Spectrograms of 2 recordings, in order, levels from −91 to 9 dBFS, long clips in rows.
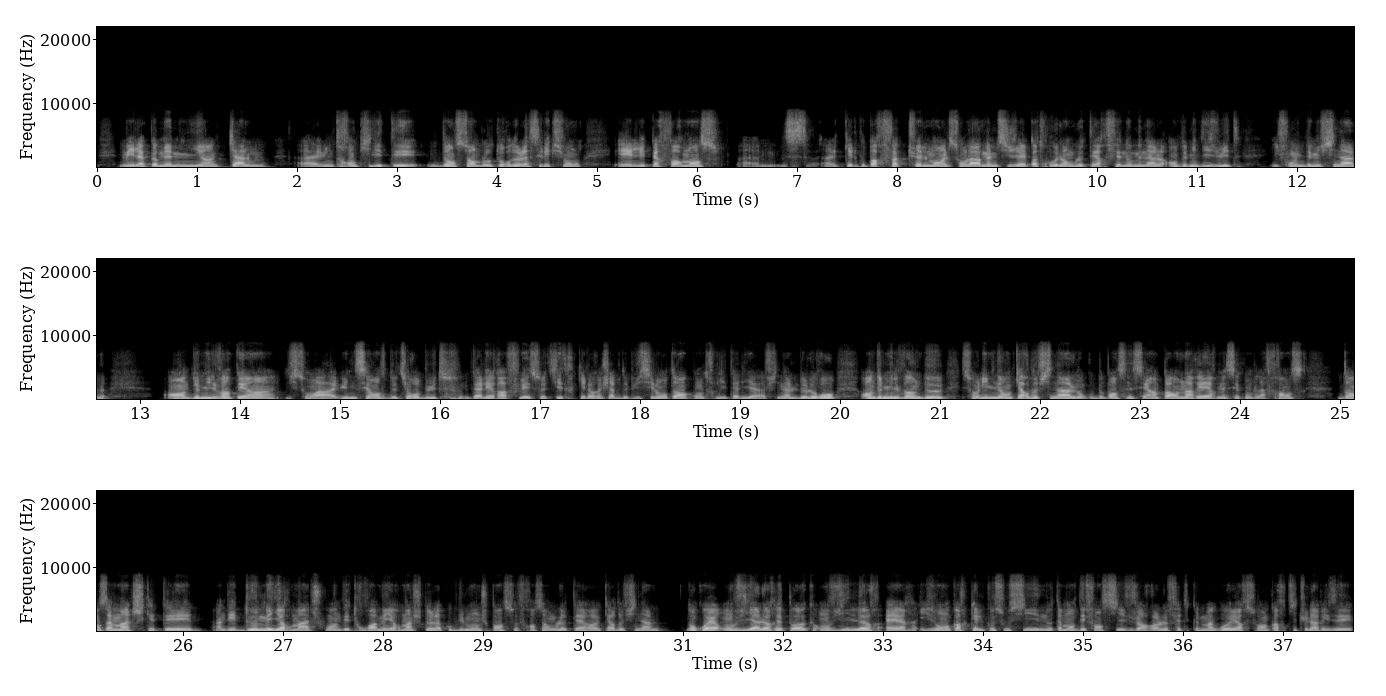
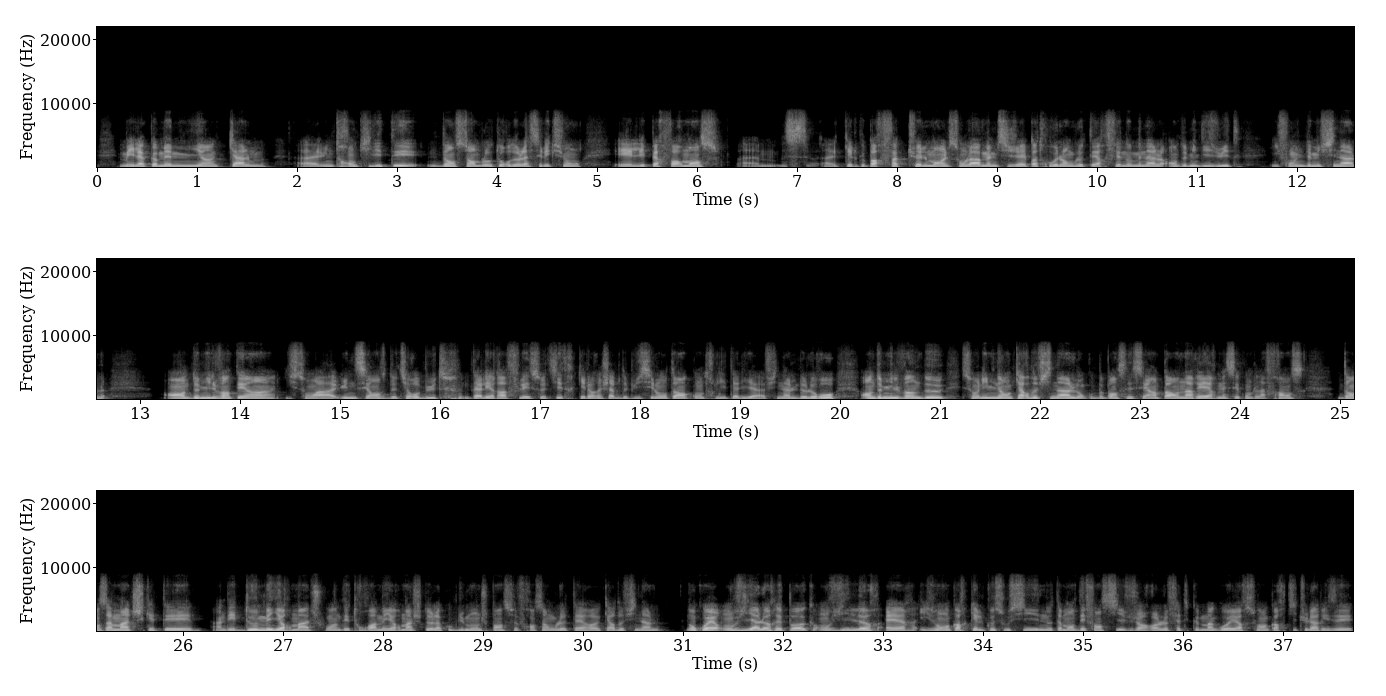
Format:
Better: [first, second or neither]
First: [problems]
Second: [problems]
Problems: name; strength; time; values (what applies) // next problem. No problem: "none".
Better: second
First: garbled, watery; badly; nothing above 8 kHz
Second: garbled, watery; slightly; nothing above 8 kHz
